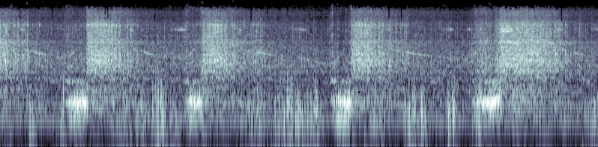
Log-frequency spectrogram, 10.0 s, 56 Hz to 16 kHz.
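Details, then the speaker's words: Nissan Frontier VG33E V6, 183,000 miles, revved in four short blips: light clacking tick from one or two hydraulic lifters bleeding down, persisting after STP oil treatment, so lifters need replacement. "we can still hear that noise and this mean we have to replace those parts"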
